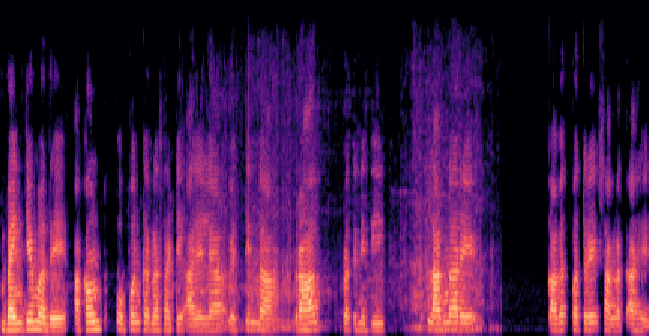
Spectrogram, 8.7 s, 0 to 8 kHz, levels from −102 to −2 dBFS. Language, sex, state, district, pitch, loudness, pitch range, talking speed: Marathi, male, Maharashtra, Dhule, 165 Hz, -21 LUFS, 160-180 Hz, 90 wpm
